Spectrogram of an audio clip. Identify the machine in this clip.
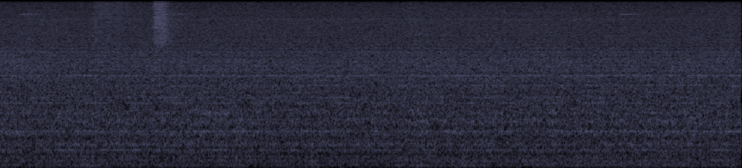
fan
